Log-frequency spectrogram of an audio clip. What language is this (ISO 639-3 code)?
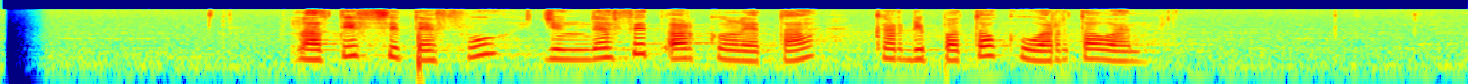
sun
